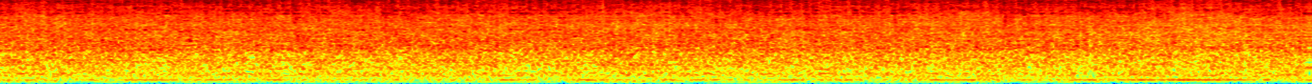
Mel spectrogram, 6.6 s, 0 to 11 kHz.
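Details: 10 HP Tecumseh Yard Machines snowblower, long unused, warming up: hum dropping in and out, never settling; rough running, better on half choke, more dirt in carburetor suspected needing cleaning.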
